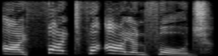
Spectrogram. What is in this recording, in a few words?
Female Human Greetings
